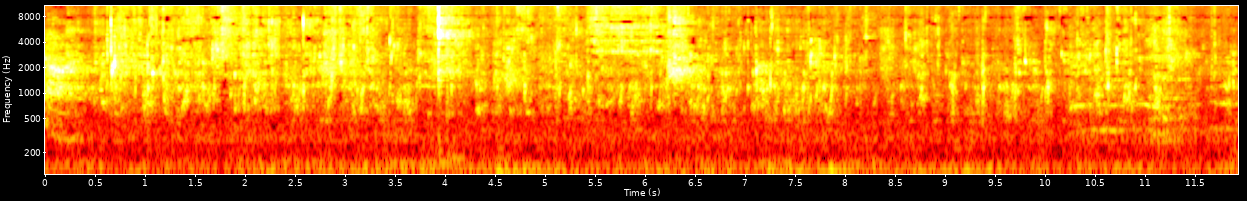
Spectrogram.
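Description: Long wooden chopsticks stirring kudzu starch and water in an aluminium pot: the liquid swishes and sloshes, with many small sharp clicks throughout.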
